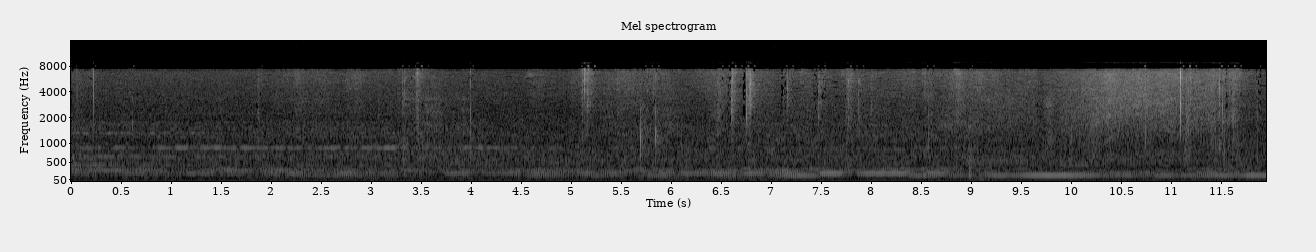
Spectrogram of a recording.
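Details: Soft indoor music plays steadily at low volume, with scattered light clicks and taps and no animal voice.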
